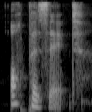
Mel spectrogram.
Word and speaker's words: opposite: up the syllables and the blue mark top left tells us that we're stressing the first syllable of this word so it gets a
